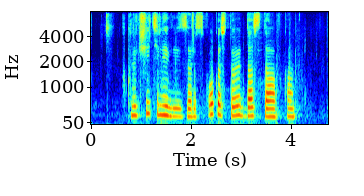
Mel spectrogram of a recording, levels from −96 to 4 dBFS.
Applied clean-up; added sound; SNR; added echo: neural separator model SepFormer DNS4.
